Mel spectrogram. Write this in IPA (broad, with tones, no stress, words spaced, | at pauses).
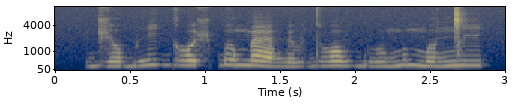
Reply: d͡ʒɤ˨bɦi˦ɡʱɔ˦ʃɓɤ˦m æ˦˨ɦʏ˨v dʱɔ˧vbʱu˨mu˦ mɤ˧ŋ͡ǀi˦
